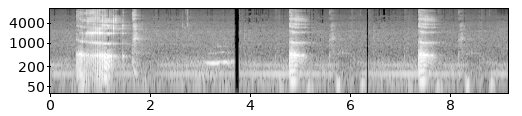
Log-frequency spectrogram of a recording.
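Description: Three loud, drawn-out belches with quieter sounds between them, ordinary burping.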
